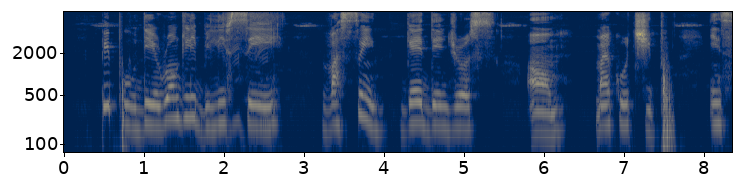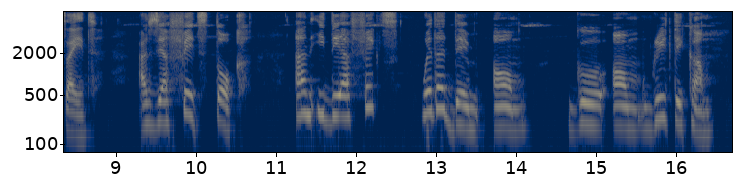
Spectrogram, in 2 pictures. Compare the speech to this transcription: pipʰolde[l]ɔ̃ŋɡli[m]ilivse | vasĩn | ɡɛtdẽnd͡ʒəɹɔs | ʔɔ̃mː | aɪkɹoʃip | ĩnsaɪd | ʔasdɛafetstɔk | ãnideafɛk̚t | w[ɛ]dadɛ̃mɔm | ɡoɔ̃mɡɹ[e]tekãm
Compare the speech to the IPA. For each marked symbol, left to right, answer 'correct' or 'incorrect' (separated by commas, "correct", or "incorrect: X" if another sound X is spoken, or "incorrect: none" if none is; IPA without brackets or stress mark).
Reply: incorrect: ɹ, incorrect: b, correct, incorrect: i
